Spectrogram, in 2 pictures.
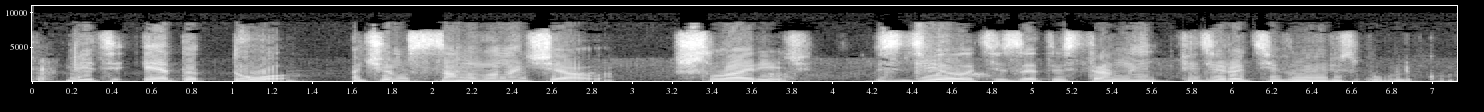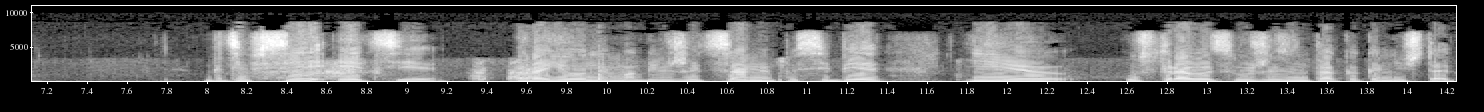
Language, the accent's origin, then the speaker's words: Russian; Ukraine; now in United States; я сам э, с Украины, и я понимаю, Э, как мне кажется, психологию тех людей, рядом с которыми я вырос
